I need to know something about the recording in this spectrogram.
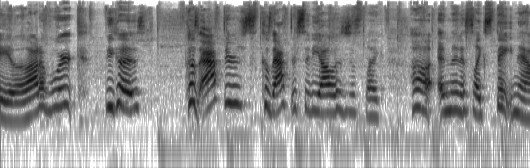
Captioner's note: sighs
